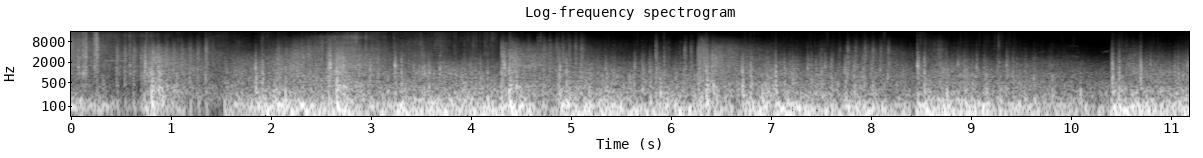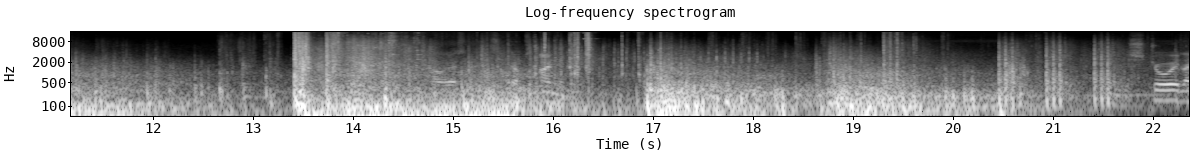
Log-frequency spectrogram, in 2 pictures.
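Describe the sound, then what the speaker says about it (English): Cluster strike explosions rain down in Call of Duty: Modern Warfare online play, a long, loud run of booms and gunfire with sharp bursts breaking in repeatedly, while voices speak throughout. "Enemy cluster strike."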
